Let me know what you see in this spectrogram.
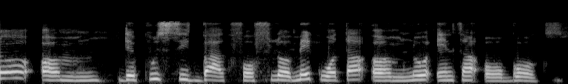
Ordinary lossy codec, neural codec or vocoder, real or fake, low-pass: Opus, 32 kbps; vocoder, 22.05 kHz, 80 mel bands, WaveNeXt; fake; 7.2 kHz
